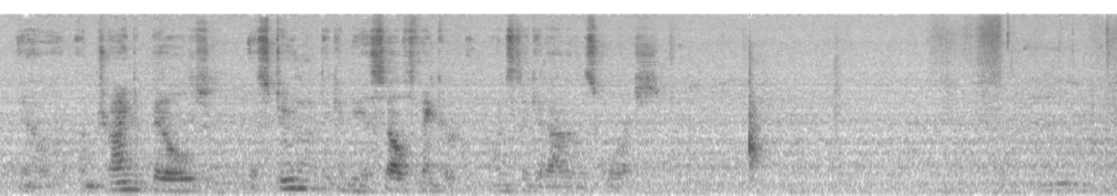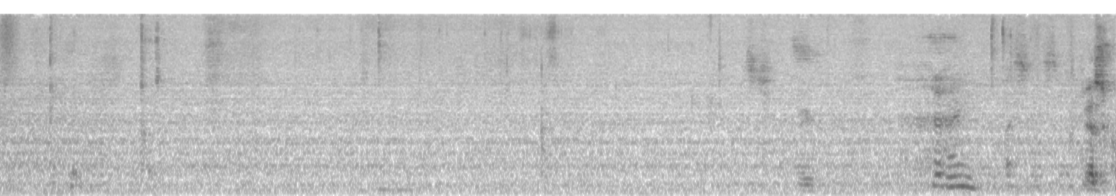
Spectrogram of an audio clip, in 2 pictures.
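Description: A middle-aged man speaks calmly.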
